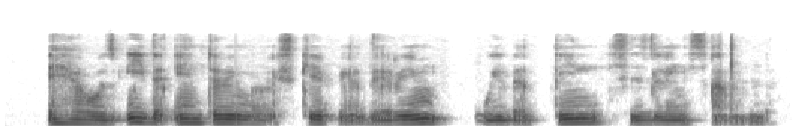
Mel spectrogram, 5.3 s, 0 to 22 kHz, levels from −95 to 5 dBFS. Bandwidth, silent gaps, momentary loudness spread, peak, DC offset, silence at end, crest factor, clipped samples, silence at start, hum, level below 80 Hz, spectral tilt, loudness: 7.4 kHz; none; 7 LU; -10 dBFS; under 0.1%; 0.15 s; 20 dB; under 0.1%; 0.3 s; none; -68 dBFS; -5.5 dB/octave; -29 LUFS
